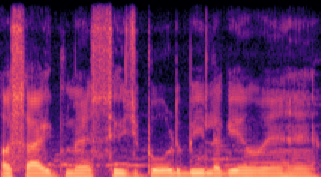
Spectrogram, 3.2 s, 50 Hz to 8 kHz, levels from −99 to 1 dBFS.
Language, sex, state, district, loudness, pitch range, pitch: Hindi, male, Uttar Pradesh, Lucknow, -16 LUFS, 120-130 Hz, 125 Hz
